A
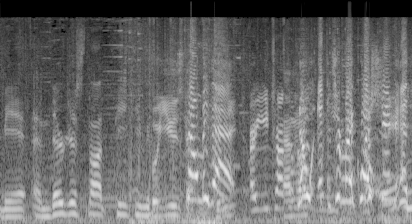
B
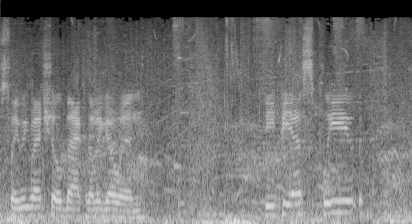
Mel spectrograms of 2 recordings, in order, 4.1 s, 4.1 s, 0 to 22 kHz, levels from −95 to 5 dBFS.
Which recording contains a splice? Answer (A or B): A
